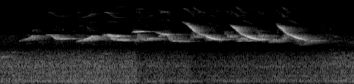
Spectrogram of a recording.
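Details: Rufous-collared sparrow singing clear, level whistled notes, then three sharp, high downslurred whistles in quick succession, over quiet hiss; an Ultramarine grosbeak is also present in the background.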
